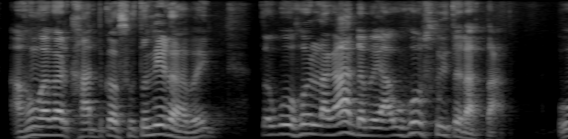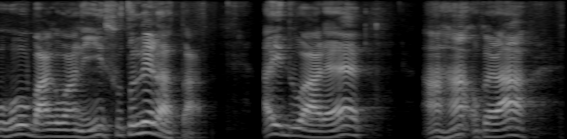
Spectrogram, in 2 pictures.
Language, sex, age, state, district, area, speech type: Maithili, male, 60+, Bihar, Samastipur, urban, spontaneous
